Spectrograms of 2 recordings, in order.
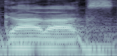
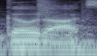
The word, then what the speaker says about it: Godox: the firmware and yes it should be pronounced got ox and not go Docs as you'll hear me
